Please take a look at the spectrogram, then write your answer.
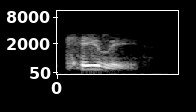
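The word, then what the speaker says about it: Koehli: It's actually pronounced Kaylee.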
